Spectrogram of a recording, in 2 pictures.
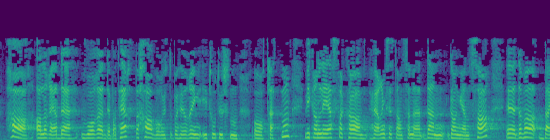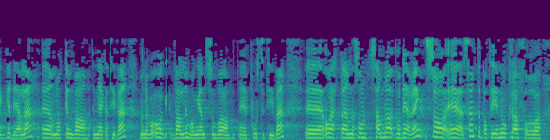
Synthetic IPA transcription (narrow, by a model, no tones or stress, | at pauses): hɑɾɑləɾeːd̪əʋoːɾəd̪ɛbɑt̪ʰeːʁt̪̚d̪ɛhɑɾʋoːɾəʉːt̪əpɔɦøːɾɪŋɪ̰t̪ʰuːt̪ʰʉːsn̩ | ʔɔt̪ʰɾɛt̪ːn̩ | ʋɪkʰɑnleːsəkʰɑːɦœːɾɪŋsɪnst̪ɑnsənəd̪ɛnɡɑŋːənsɑːd̪ɛʋɑɾbɛɡːəd̪eːləɾnɔkənʋɑɾneːɡɑt̪ʰiːʋə | mɛnd̪ɛʋɑɾʔoːɡʋɛld̪ɪmɑŋːənsɔmʋɑɾpʰuːsɪt̪ʰiːʋə | ɔɛt̪ːəɾɛnsɔnːsɑmlɑʋʉɖ̪eːɾɪŋsɔɛsɛnt̪əpɑt̪ʰiːənːuːkʰlɑːʁfɔɾɔ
